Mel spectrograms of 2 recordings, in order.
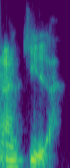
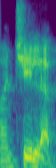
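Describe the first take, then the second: First: The middle consonant sounds like a hard 'k'. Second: The middle consonant sounds like 'ch'. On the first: The speaker calls it wrong. "la pronunciación germánica" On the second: The speaker calls it right. "intentemos pronunciar eclesiásticamente"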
